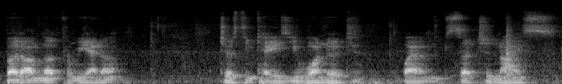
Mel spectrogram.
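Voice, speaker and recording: A young man from Austria with an Austrian accent, German his first language, performing a deadpan, self-mocking stand-up set with many fillers and restarts. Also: a bass voice, measured pace, noisy background. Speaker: stand-up comedian. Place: comedy club stage. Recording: roomy club sound from a distant mic, loud crowd.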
